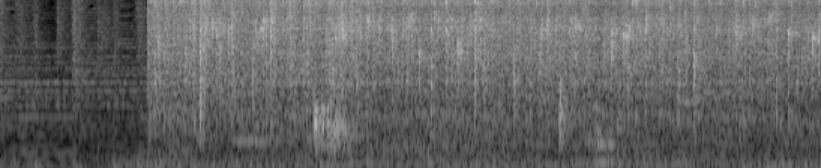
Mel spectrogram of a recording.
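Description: Chopped red onion and green capsicum frying in hot oil in a pan: a steady sizzle with a few sharper crackles. Background music stops about a second in, as the sizzling begins.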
